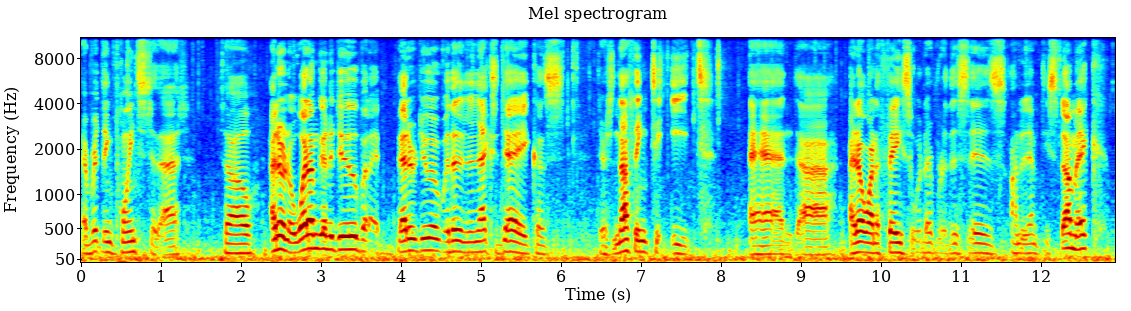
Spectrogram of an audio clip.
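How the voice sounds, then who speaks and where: A man's voice: fairly high pitch, moderate pace, creaky, a bit bright, a little hiss or hum. A man acting a frightened, exasperated man who records rambling personal messages in a haunted-house audio drama. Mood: weary, uneasy. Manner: conversational, rambling, exasperated, incredulous.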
